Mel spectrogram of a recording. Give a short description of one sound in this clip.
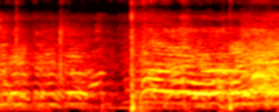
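A ball thuds as a player kicks it.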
